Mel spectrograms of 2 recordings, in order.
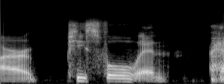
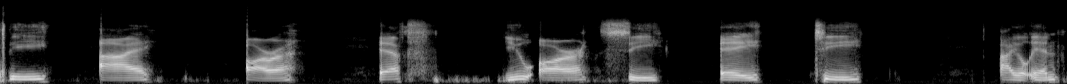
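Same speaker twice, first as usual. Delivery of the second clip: spelling it out; slower than usual. Shown as a demonstration. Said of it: "I'll give you this difficult word".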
